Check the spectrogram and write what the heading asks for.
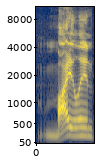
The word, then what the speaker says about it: Milan: Also, I'm from a town called Athens that is 15 minutes from a town spelled Milan that is pronounced Milan, Pennsylvania.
